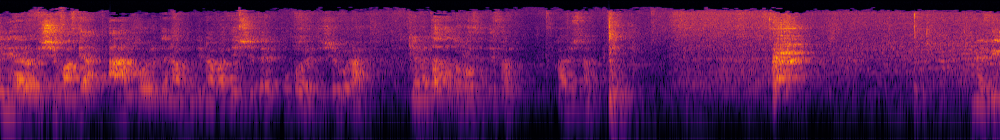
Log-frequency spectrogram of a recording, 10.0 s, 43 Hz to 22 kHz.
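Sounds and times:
people speaking: 0:00.0 - 0:06.0, 0:09.7 - 0:10.0.

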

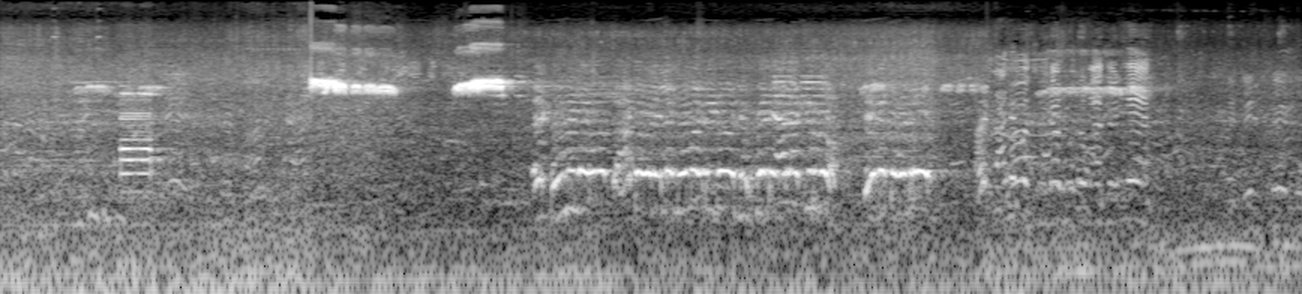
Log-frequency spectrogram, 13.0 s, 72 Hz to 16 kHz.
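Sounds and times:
crowd noise: 0:00.0 - 0:13.0
vehicle noise: 0:00.0 - 0:13.0
shrill whistle blasts: 0:03.1 - 0:05.2.

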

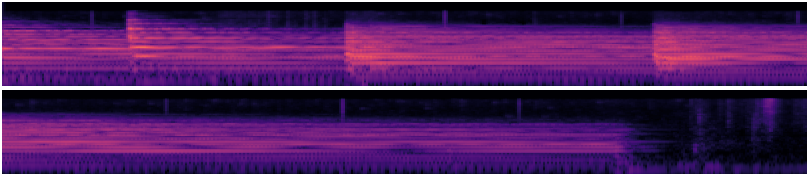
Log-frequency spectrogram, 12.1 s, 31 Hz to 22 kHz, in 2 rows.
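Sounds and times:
grand piano chord: 0:00.0 - 0:10.9
sheet music rustling: 0:00.0 - 0:12.0.

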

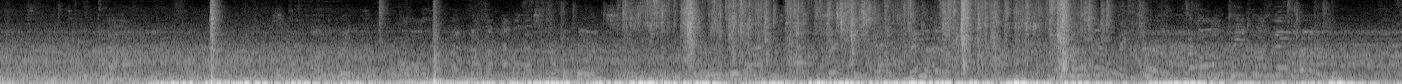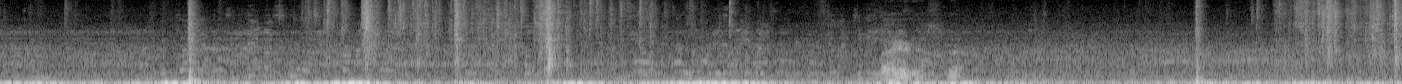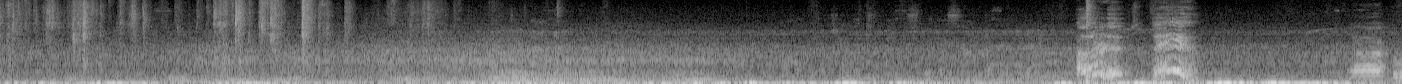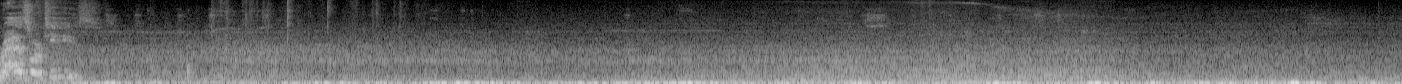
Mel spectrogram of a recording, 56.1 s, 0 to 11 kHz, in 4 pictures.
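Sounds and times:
foil packs crinkling: 0:06.1 - 0:11.5, 0:16.9 - 0:21.0, 0:26.5 - 0:32.6
pack wrapper tearing: 0:06.2 - 0:11.3, 0:17.0 - 0:20.7, 0:26.5 - 0:32.6.

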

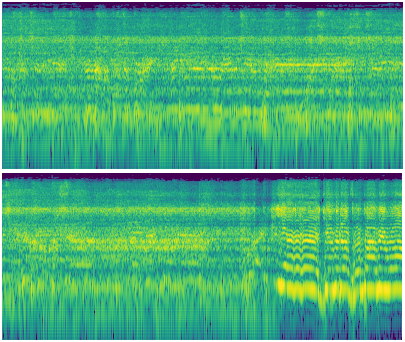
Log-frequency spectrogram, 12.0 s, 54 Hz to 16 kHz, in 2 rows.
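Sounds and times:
rock music: 0:00.0 - 0:12.0.

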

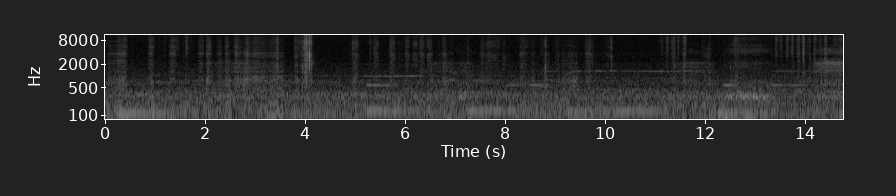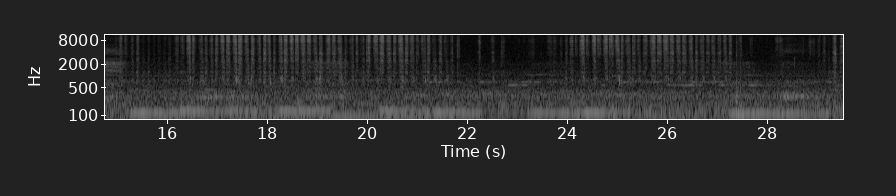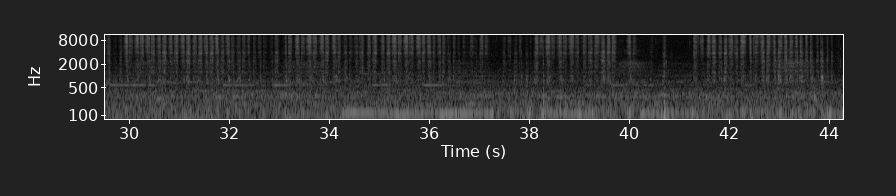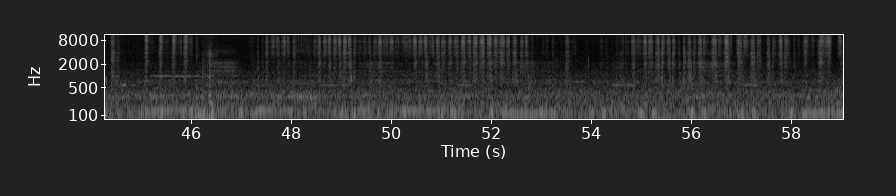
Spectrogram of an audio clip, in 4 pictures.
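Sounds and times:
marker rubbing on paper: 0:15.1 - 0:21.8, 0:23.8 - 0:27.3, 0:29.0 - 0:40.1, 0:41.3 - 0:46.1, 0:47.4 - 0:52.8, 0:54.8 - 0:59.0.

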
